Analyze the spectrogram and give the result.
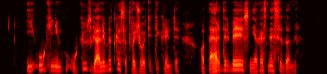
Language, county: Lithuanian, Vilnius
